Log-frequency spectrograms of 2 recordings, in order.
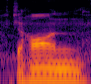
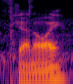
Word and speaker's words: Janoi: Uh, Jon Jan Lindsay, no, I'm saying his first name wrong, was there. So, I got issue number Well, that's issue five. Janoi Janoi Lindsay.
